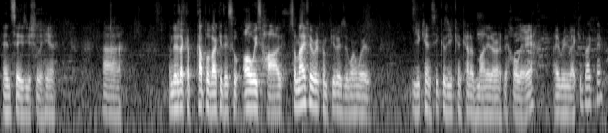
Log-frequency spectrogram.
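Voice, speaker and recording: A man. His voice sits a little low, and his relaxed, rambling talk is full of fillers. A faint hiss sits under the recording. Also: fairly quick. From Ecuador. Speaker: graduate student giving a campus tour. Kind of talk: casual documentary interview.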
